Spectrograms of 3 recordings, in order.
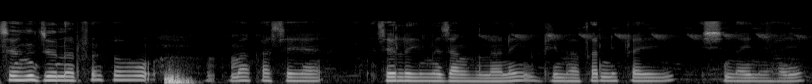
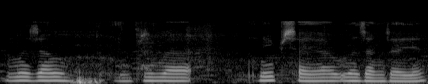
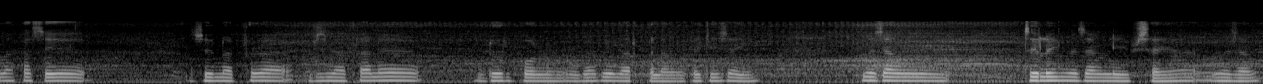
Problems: constant background noise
